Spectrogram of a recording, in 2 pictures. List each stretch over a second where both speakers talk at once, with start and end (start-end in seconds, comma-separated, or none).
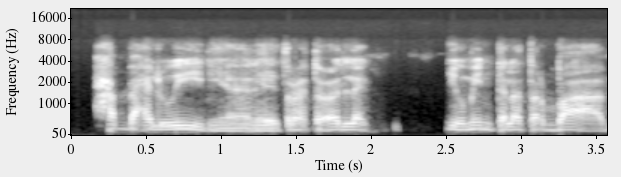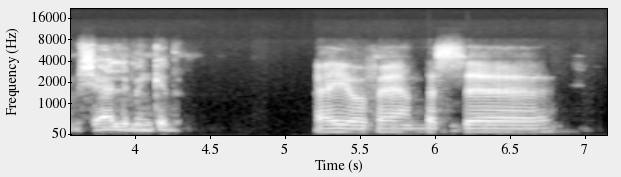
none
